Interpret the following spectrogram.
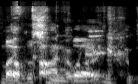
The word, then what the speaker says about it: Stuhlbarg: Well, no, man, I tried to say it like the schoolbread guy, Tiki. It's Michael Stuhlbarg.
